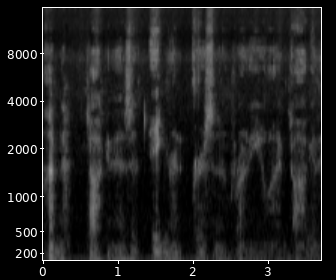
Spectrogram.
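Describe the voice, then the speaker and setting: A man whispers at a moderate pace. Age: 70s. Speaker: elderly vlogger with chronic pain. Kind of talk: rambling personal monologue.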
